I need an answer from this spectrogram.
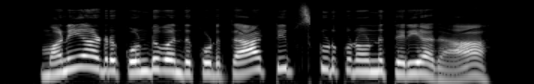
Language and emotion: Tamil, angry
